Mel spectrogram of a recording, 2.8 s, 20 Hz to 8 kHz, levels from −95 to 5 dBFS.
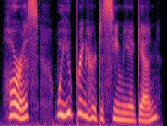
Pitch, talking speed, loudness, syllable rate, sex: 220 Hz, 195 wpm, -18 LUFS, 5.0 syllables/s, female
